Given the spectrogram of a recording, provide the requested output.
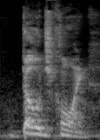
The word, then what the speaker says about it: Dogecoin: can't even figure out the right way to pronounce dogecoin there's no a in there if you can't pronounce dogecoin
